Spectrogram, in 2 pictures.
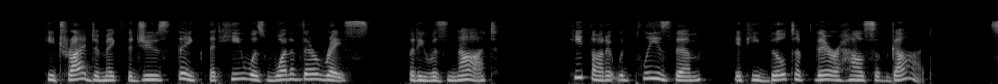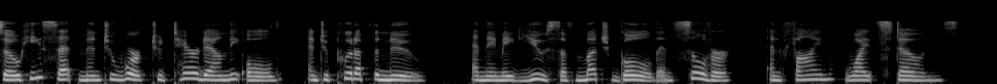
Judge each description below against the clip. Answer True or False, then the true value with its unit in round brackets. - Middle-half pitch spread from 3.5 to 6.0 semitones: False (2.9 semitones)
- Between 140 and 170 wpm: False (190 wpm)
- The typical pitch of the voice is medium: False (205 Hz)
